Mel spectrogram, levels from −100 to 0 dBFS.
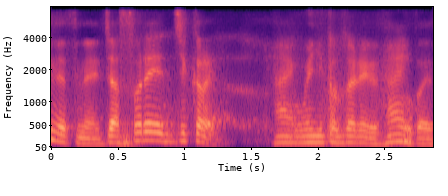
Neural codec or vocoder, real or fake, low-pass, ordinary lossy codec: codec, 24 kHz, 0.9 kbps, WavTokenizer, large speech release; fake; 7.2 kHz; none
